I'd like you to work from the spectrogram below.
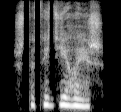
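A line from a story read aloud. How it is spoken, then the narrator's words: Whisper on exhale. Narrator (Russian): прошептала я на выдохе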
